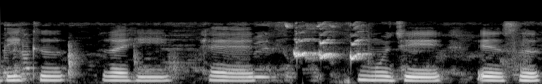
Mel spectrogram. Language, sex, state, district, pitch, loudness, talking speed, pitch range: Hindi, female, Madhya Pradesh, Umaria, 185 Hz, -14 LUFS, 55 wpm, 175-195 Hz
